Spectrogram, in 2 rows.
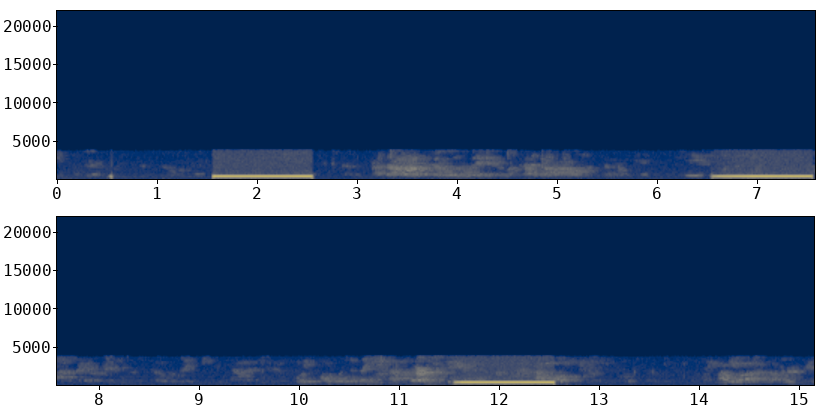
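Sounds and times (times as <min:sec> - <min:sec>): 
telephone ringback tone on an outgoing call: 0:01.6 - 0:02.6, 0:06.6 - 0:07.6, 0:11.6 - 0:12.6.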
